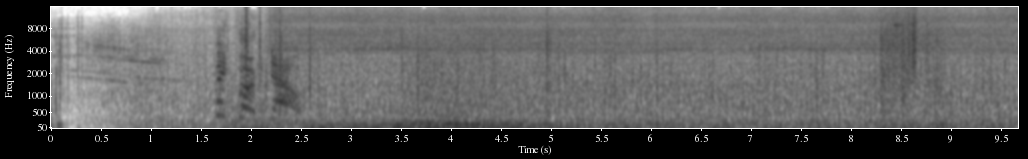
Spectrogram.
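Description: Wind and engines roar steadily inside an open aircraft hold.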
